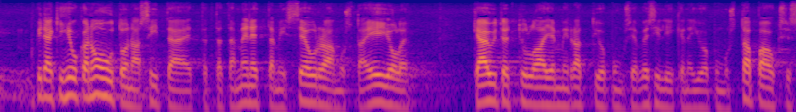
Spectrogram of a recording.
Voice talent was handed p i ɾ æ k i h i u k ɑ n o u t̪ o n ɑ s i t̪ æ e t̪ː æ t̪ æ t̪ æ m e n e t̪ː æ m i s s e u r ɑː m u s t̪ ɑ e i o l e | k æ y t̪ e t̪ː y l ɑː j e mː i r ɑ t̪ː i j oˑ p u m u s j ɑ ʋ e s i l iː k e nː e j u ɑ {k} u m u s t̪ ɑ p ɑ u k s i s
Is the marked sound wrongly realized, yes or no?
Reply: yes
